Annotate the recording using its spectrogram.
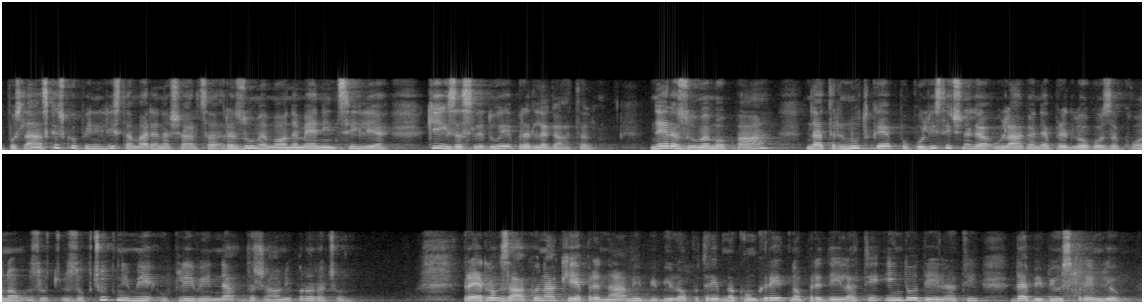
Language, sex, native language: Slovenian, female, Slovenian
